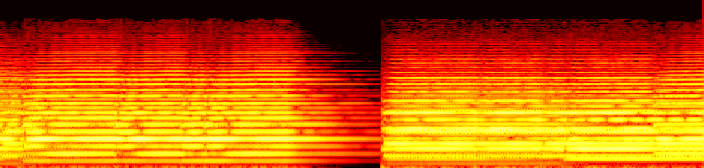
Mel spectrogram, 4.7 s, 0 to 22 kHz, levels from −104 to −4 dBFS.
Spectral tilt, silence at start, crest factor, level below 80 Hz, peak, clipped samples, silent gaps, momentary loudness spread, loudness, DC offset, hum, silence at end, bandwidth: -4 dB/octave; 0 s; 16 dB; -58 dBFS; -2 dBFS; under 0.1%; none; 7 LU; -17 LUFS; under 0.1%; none; 0 s; 9.2 kHz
